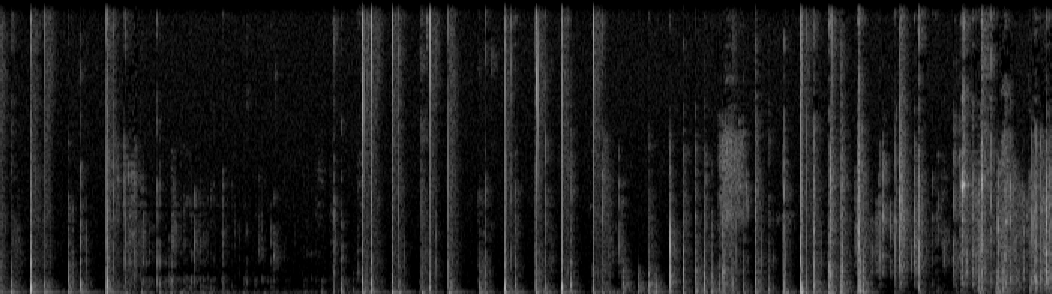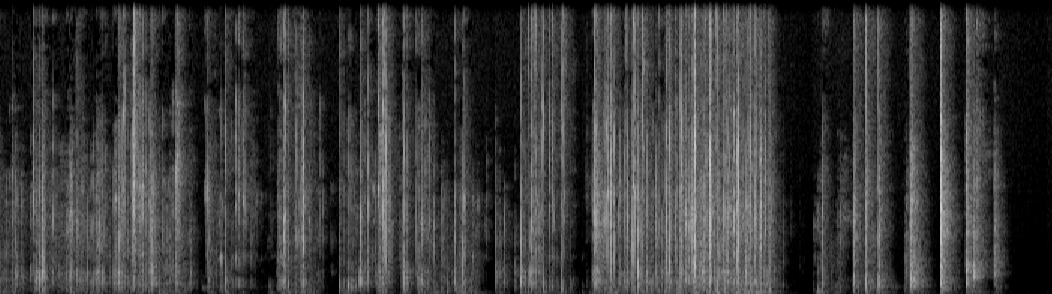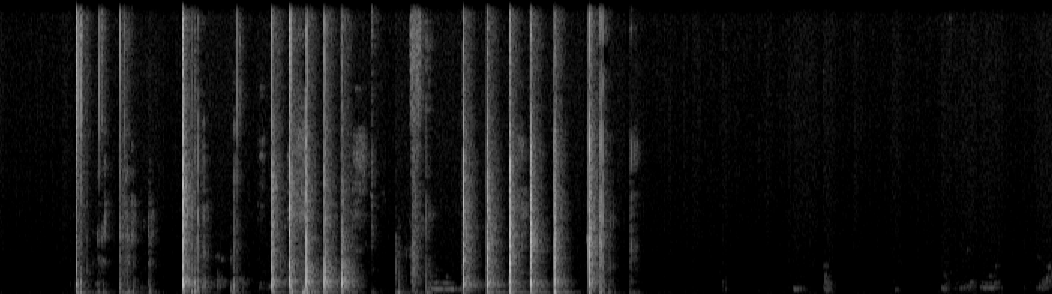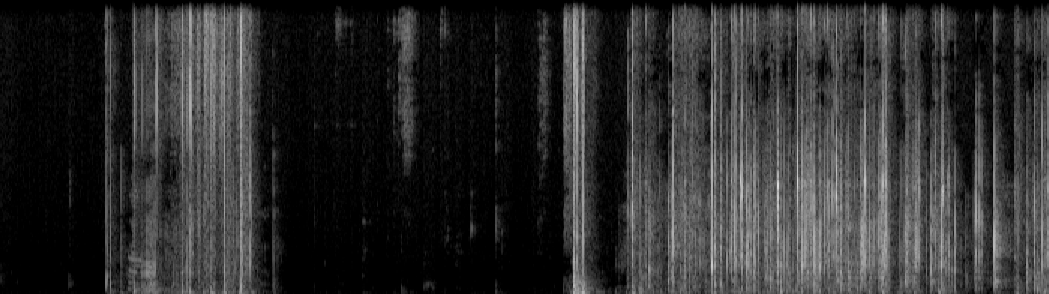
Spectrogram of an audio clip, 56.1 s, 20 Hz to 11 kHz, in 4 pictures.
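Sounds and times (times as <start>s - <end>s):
sharp knocks and cracks: 0.0s - 3.7s, 4.3s - 27.4s, 29.0s - 36.3s, 49.7s - 56.0s
dense crackling: 49.6s - 56.0s.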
